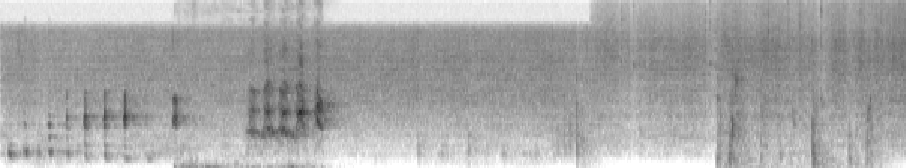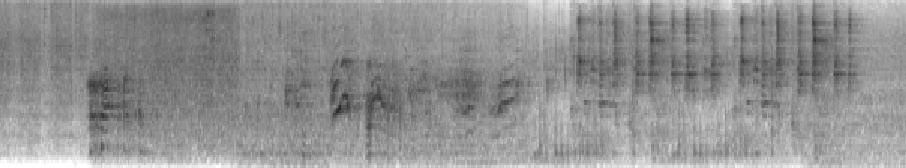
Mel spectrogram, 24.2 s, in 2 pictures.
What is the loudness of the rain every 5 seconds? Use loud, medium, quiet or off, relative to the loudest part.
medium, medium, loud, loud, medium.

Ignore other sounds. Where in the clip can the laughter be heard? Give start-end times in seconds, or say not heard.
0.1-2.4, 13.2-14.1, 16.9-17.8.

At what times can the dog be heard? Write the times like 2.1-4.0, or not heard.
2.3-4.3, 9.6-11.7, 16.4-18.9.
